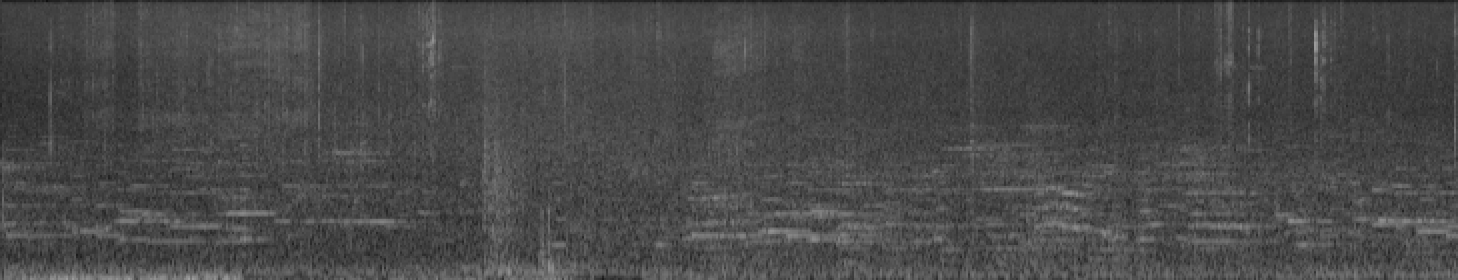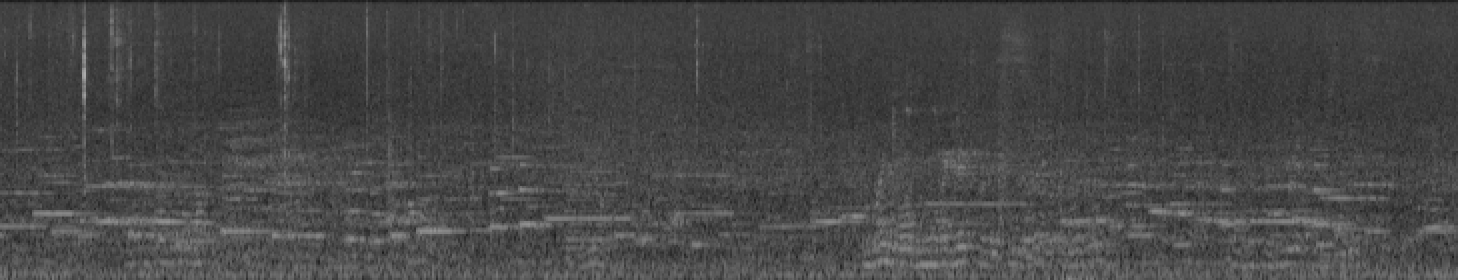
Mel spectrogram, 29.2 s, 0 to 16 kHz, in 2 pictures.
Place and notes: Rue Georges Marie Raymond, Chambéry, France - cité des arts
Chambéry, près de la cité des arts quelques fenêtres des salles de musique sont ouvertes, les répétitions des musiciens se mêlent aux bruits de la ville, les feuilles mortes emportées par le vent virevoltent avant de toucher le sol c'est l'automne il fait 23° j'ai pu faire le déplacement en vélo.
France métropolitaine, France, October 2022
